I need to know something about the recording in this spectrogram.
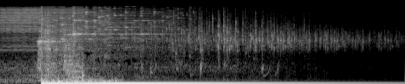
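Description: Logo-reveal sound effect: a rising whoosh that breaks about half a second in into a crash-like impact with a deep sub-bass boom and a high glittering ring, both fading slowly over the next few seconds.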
